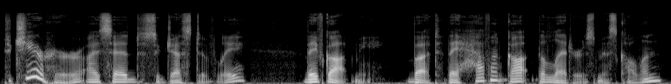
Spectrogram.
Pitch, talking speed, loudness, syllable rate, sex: 120 Hz, 150 wpm, -20 LUFS, 4.4 syllables/s, male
